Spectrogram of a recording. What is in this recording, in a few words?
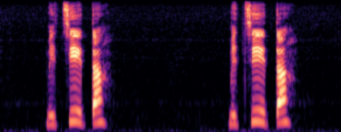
"mitsIitAh", Oapan, female; Oapan minimal pairs 2000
